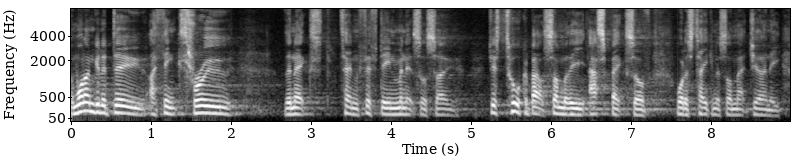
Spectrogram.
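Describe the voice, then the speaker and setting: A man speaks with a British accent. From United Kingdom. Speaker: business consultant. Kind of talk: conference keynote. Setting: stage with audience.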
